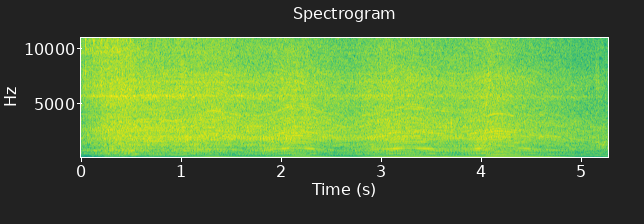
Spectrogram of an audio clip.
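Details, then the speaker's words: 2000 Daewoo Leganza CDX 16-valve four-cylinder revved under the hood: smooth rises and falls, clean even note, no high-rev knock, valvetrain noise or taps; runs like a 50,000-mile engine; normal revving. "you don't need to be a mechanic to know there was no High Rev knock there there's no valve train noise no Taps nothing this you know runs like it's got 50 000 miles on it"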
